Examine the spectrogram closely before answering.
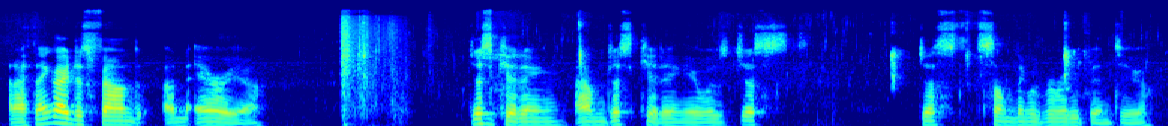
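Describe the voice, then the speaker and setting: A man's voice: on the low side, a little mellow, slight background noise. A man playing a video game with friends, rambling and correcting himself as he talks. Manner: rambling, self-correcting, quick exclamations. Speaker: game player. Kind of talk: casual gaming chat.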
